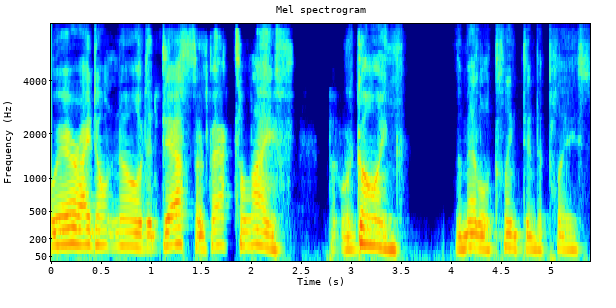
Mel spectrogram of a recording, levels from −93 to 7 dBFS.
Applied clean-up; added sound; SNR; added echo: neural mask model Resemble Enhance denoiser.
